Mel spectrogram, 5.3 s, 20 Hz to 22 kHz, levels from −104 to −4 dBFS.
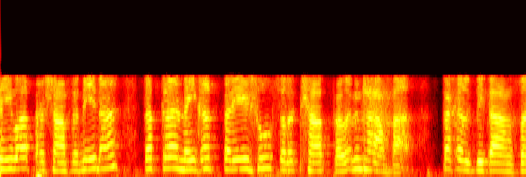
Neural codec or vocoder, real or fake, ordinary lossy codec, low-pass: codec, 24 kHz, 0.9 kbps, WavTokenizer, medium music audio release; fake; AAC, 32 kbps; 3.6 kHz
